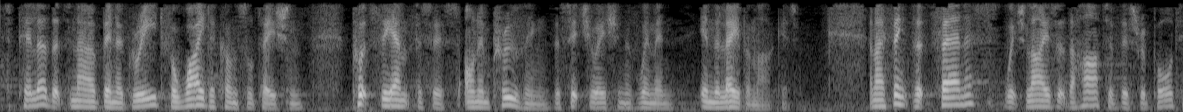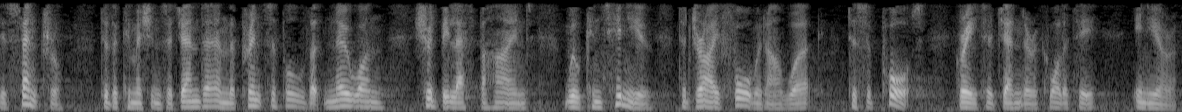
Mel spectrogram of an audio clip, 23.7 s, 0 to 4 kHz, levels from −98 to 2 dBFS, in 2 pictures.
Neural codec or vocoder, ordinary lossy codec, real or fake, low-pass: vocoder, 44.1 kHz, 128 mel bands every 256 samples, BigVGAN v2; MP3, 32 kbps; fake; 3.6 kHz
